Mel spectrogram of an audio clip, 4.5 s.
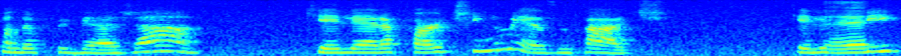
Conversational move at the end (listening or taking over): listening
